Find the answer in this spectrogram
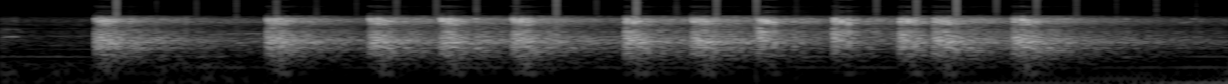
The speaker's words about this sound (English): There's two different pitches of gunfire heard. Listen. Did you hear the click, click, click? It almost sounds like a click, click, click. Just listen again.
